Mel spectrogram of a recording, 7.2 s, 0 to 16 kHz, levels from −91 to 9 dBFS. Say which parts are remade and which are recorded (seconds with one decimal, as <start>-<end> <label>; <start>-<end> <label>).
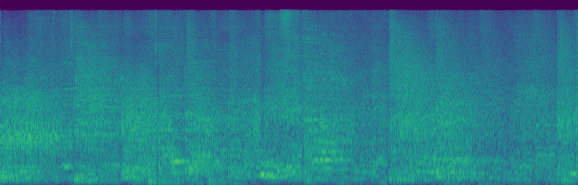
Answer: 0.0-0.7 recorded; 0.7-5.0 remade; 5.0-7.2 recorded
